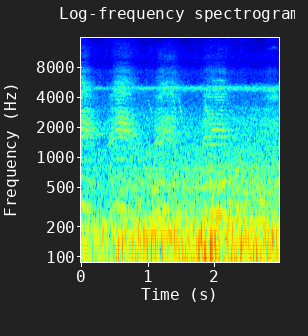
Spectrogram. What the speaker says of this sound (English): And my duck's back there squawking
